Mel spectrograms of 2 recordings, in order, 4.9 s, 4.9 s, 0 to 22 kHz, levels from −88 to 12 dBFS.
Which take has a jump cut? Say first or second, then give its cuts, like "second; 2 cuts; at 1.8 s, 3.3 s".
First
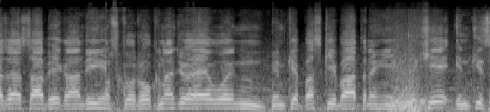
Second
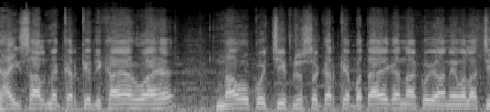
first; 3 cuts; at 1.1 s, 2.7 s, 4.0 s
